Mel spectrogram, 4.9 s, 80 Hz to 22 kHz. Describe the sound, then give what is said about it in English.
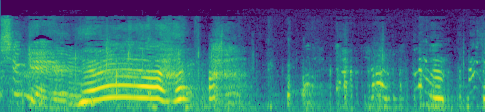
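A 14-month-old male dog lets out a drawn-out, wavering whine near the start, followed by shorter yelps and whimpers, while people talk. “Really? Actual dog, yeah.”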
